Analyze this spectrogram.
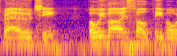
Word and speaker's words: Raucci: last name the story is that it's really pronounced Ruchi but we've always told people rasi because it was easier to say I was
